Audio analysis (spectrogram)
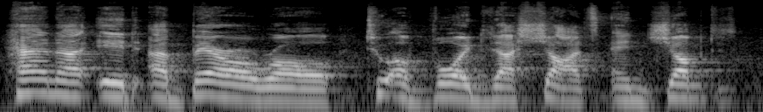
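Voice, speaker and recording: A man reading a story aloud in a mock-dramatic style, deliberately and with a straight face. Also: on the high side, a bit bright. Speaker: dramatic reader of fan fiction.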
